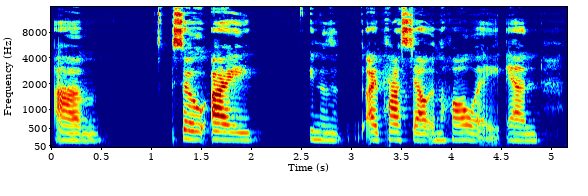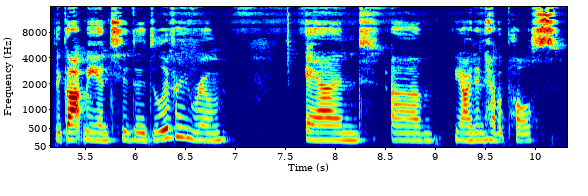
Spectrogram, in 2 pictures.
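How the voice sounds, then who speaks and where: A woman telling her own story in a reflective, hesitant way, with frequent pauses and fillers. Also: mid-range voice, flat delivery, creaky. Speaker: storyteller sharing a personal experience. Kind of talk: personal testimony.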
